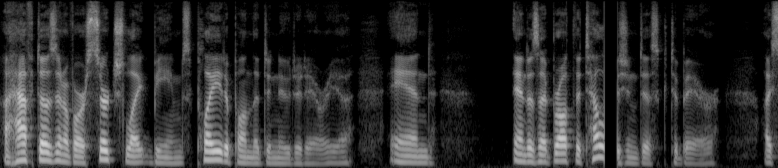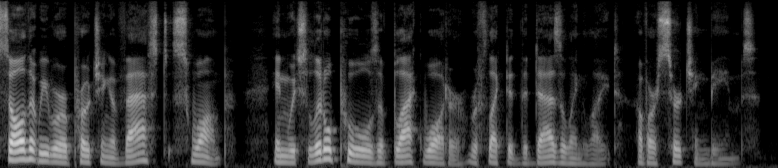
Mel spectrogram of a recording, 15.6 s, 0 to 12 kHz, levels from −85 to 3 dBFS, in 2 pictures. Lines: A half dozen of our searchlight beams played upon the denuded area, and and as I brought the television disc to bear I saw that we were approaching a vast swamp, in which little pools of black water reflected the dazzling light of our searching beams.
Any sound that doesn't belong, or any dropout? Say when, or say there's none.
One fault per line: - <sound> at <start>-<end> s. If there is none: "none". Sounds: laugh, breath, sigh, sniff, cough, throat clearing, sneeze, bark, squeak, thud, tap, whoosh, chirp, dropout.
- dropout at 6.0-6.2 s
